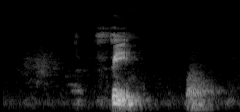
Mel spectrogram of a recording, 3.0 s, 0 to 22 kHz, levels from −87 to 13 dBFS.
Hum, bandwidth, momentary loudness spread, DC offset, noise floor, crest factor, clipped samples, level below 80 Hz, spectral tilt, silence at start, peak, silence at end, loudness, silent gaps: none; 9.2 kHz; 26 LU; under 0.1%; -63 dBFS; 24 dB; under 0.1%; -68 dBFS; -4.5 dB/octave; 1.4 s; -2 dBFS; 0.45 s; -20 LUFS; none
